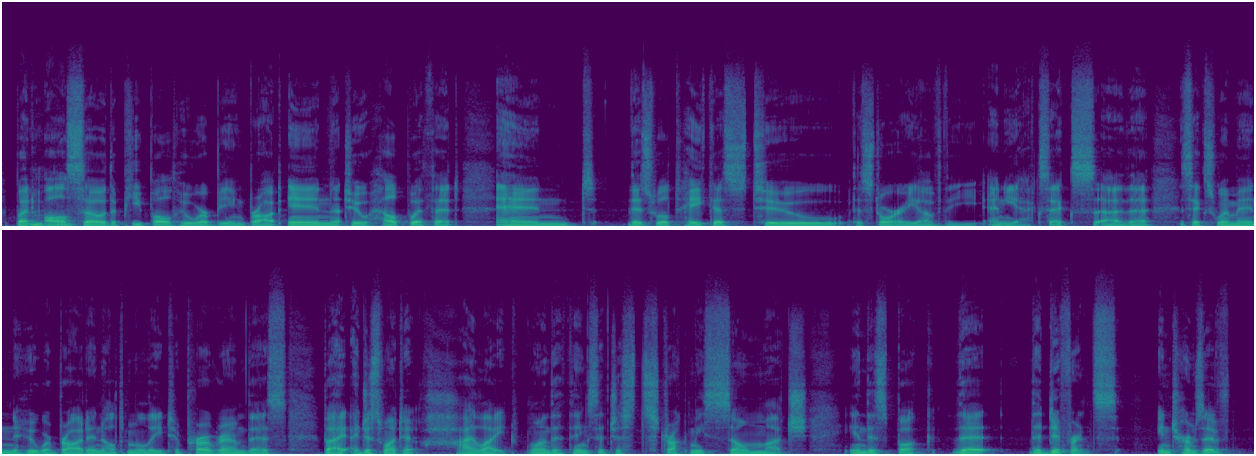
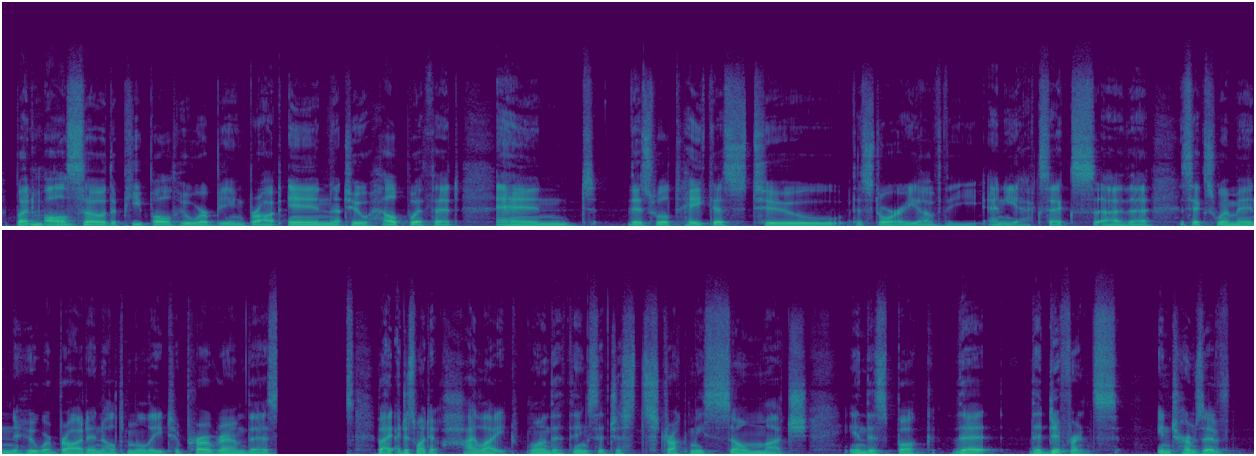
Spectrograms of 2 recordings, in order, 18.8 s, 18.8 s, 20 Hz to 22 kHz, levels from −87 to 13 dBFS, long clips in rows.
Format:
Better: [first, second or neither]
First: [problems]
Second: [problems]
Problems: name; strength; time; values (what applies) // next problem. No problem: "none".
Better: first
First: none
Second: audio freezing; at 11 s for 0.5 s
